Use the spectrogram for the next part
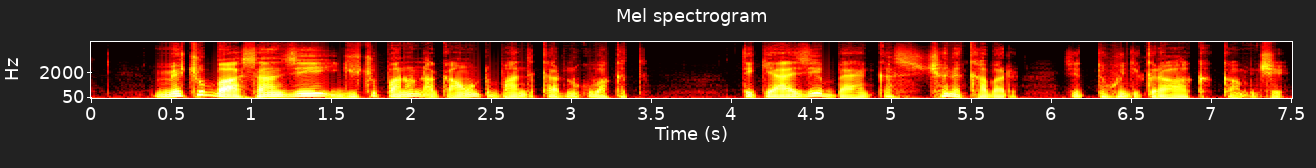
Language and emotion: Kashmiri, sad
